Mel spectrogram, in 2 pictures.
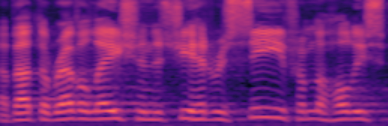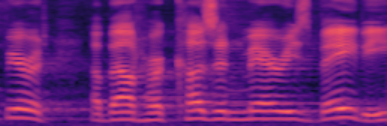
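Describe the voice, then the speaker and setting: Bright and sharp in tone, the voice keeps a moderate pace. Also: man. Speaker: priest. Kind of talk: sermon. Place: church. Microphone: podium.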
